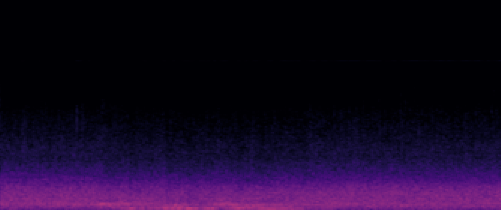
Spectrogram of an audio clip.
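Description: Steady noise of a large stadium crowd, with no single voice standing out.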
